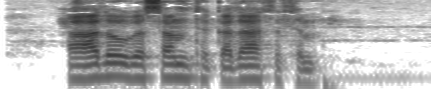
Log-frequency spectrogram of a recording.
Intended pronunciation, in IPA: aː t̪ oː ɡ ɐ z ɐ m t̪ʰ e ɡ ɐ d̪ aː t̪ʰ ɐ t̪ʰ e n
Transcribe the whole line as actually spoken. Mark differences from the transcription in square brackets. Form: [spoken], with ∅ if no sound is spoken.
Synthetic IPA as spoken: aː [d̪] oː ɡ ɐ [s] ɐ m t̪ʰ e [k] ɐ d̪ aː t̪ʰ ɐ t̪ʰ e [m]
